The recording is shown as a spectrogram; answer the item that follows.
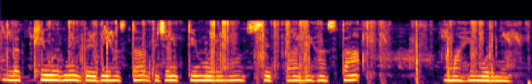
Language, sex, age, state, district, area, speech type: Santali, female, 18-30, Jharkhand, Seraikela Kharsawan, rural, spontaneous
